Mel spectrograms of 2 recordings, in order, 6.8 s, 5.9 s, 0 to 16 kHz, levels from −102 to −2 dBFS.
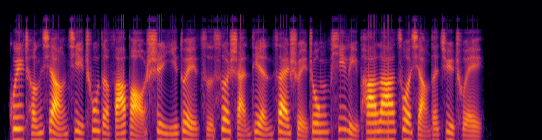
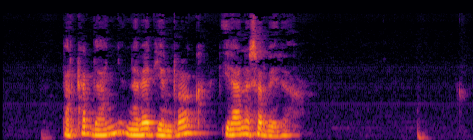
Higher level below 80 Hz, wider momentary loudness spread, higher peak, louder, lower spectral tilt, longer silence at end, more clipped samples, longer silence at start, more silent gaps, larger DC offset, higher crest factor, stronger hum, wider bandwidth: about the same, -60 dBFS vs -62 dBFS; about the same, 14 LU vs 12 LU; first, -2 dBFS vs -8 dBFS; about the same, -22 LUFS vs -24 LUFS; second, -3 dB/octave vs -8.5 dB/octave; about the same, 0.75 s vs 0.65 s; neither; second, 0.15 s vs 0.8 s; neither; first, 0.4% vs under 0.1%; about the same, 22 dB vs 18 dB; neither; about the same, 11 kHz vs 10.5 kHz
